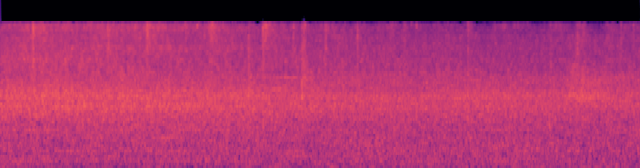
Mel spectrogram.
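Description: A steady rushing hiss with a faint low hum underneath.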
